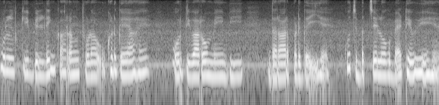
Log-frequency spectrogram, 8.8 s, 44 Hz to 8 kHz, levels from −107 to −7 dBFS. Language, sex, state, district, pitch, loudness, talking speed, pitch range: Hindi, female, Uttar Pradesh, Hamirpur, 195 Hz, -18 LUFS, 155 wpm, 180-215 Hz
